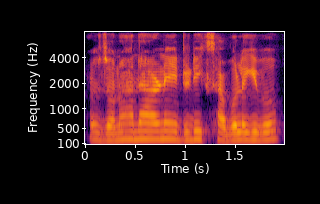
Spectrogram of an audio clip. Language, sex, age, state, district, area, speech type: Assamese, female, 30-45, Assam, Dhemaji, rural, spontaneous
